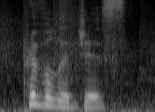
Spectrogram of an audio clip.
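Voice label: "privileges", American English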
